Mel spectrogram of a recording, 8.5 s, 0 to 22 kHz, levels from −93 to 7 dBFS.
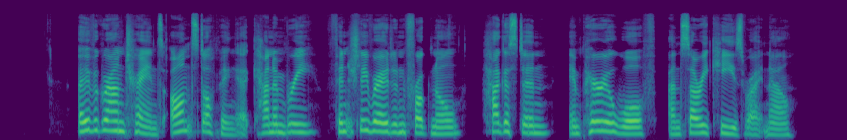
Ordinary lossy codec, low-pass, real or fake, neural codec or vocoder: none; 14.4 kHz; fake; vocoder, 44.1 kHz, 128 mel bands every 256 samples, BigVGAN v2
